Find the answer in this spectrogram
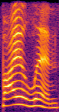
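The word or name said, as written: violin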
